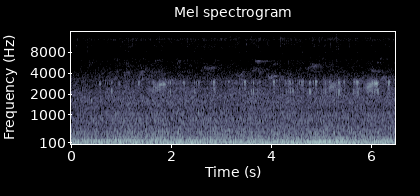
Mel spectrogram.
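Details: Frogs call in repeated short bursts beside the rain-swollen River Torrens, South Australia, after rainfall with more rain expected, over a steady low rumble of wind and flowing water.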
